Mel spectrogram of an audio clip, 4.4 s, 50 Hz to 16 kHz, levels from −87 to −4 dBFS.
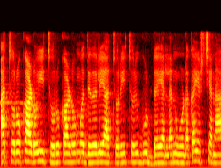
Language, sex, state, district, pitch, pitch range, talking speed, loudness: Kannada, female, Karnataka, Chamarajanagar, 190 Hz, 180-200 Hz, 175 wpm, -23 LUFS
